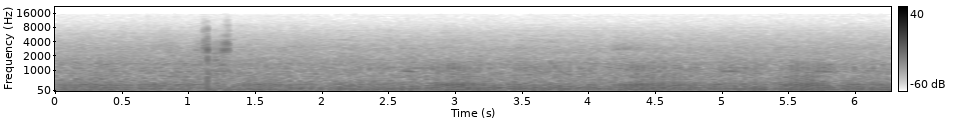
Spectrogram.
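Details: Frodo, a pet cat, gives a steady low rumbling purr with even pulsing throughout, broken by two brief sharp clicks early on.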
